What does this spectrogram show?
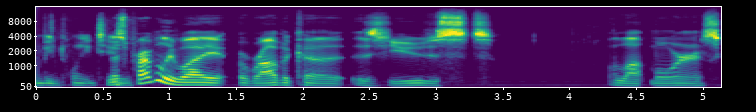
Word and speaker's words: Arabica: Getting the emphasis on the right syllable. Oh, that's always gets me. You really got to stress the second syllable.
